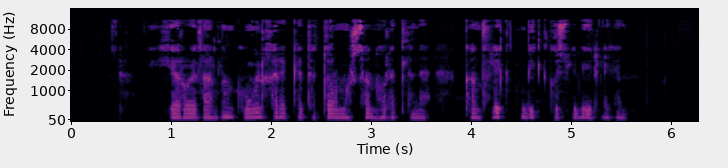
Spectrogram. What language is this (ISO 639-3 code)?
bak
